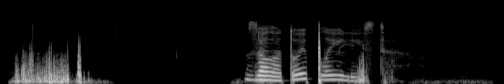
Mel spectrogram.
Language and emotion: Russian, neutral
